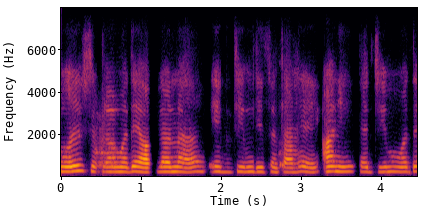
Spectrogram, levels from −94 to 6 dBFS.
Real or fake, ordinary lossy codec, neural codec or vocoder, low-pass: fake; Opus, 16 kbps; codec, 24 kHz, 0.9 kbps, WavTokenizer, medium music audio release; 7.2 kHz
